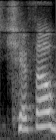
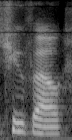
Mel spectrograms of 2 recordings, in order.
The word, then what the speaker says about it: Ciuffo: spelled ciu ffo so the correct pronunciation and in italy they would say chufo i feel like there's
